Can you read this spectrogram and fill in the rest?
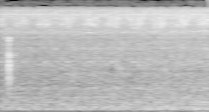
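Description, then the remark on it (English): A voice imitates an idling car engine: a low, steady, buzzing rumble held continuously for under two seconds at a fairly loud, even level, with no talking. “Yeah, turn the car off. No car would sound like that.”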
